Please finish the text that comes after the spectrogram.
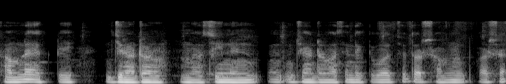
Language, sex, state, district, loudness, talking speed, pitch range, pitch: Bengali, male, West Bengal, Paschim Medinipur, -18 LUFS, 155 wpm, 105-110 Hz, 105 Hz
